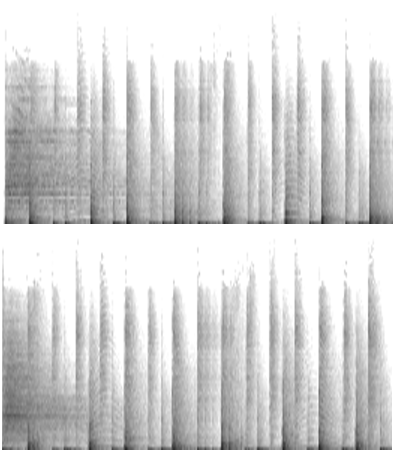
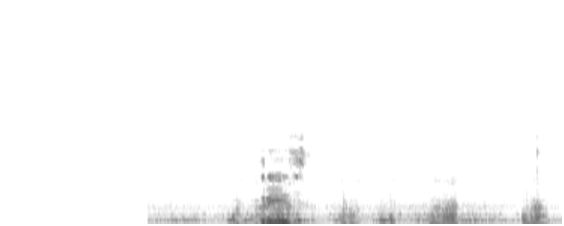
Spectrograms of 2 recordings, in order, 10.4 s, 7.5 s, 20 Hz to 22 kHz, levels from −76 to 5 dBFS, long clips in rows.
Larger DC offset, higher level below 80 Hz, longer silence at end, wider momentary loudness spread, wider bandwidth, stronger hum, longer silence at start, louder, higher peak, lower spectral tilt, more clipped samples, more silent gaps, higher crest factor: neither; first, -42 dBFS vs -84 dBFS; second, 0 s vs 0.2 s; second, 8 LU vs 25 LU; first, 17 kHz vs 9.4 kHz; neither; second, 0 s vs 2.05 s; first, -24 LUFS vs -36 LUFS; first, -2 dBFS vs -16 dBFS; about the same, -5 dB/octave vs -5.5 dB/octave; neither; neither; about the same, 22 dB vs 24 dB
